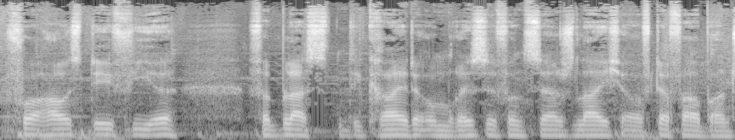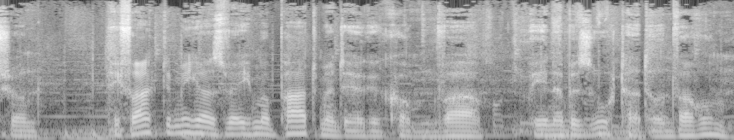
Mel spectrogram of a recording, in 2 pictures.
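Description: Ein Schauspieler spielt einen weltmüden Ermittler, der in einem Noir-Hörspiel knapp und grüblerisch aus der Ich-Perspektive erzählt. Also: male voice, lowish voice, unhurried, darkish tone, close to an everyday voice. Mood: brooding, weary. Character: world-weary, brooding male investigator in Marseille noir. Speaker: narrator and lead actor. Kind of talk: first-person noir radio drama narration. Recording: dry studio with music underneath.

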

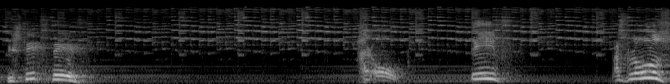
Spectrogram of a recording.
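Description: An actor playing a commanding, excitable scientist in a 1950s radio drama, emphatic and directive. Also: male voice, very high-pitched, takes it slowly, echoey room, heavily acted. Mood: alarmed. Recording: 1950s radio play with music.

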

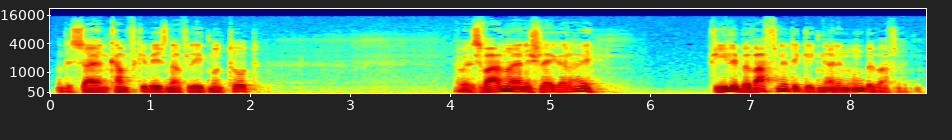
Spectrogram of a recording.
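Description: An actor playing a grave, conscientious senior judge in a radio play, speaking formally in a measured, earnest way. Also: male voice, low-pitched, expressive, vocal fry, darkish tone. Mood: grave sympathy. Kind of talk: radio play acting in standard German.

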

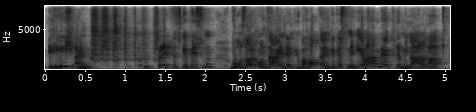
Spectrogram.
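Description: High-voiced, stammering servile gardener. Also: male voice, quick pace, bright, forceful tone, heavily acted. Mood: indignant, accusing. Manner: stammering on consonants. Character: simple, servile male gardener, nervous but spiteful informer. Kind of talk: 1950s German radio play acting.

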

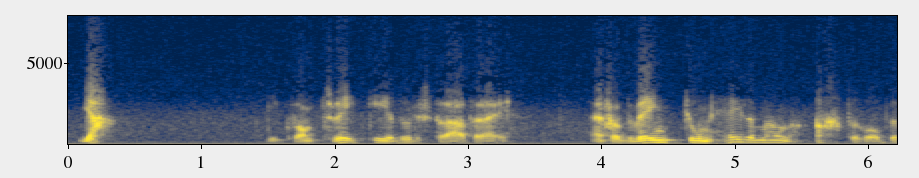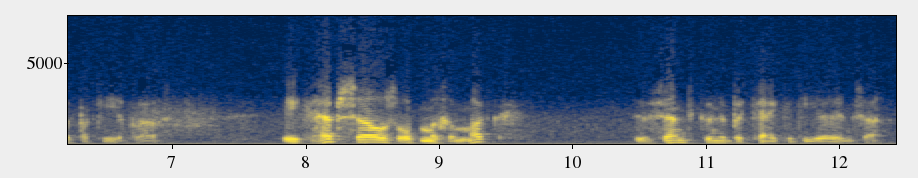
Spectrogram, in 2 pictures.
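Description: An actor playing an inquisitive, talkative witness who recounts suspicious events wryly in a radio drama. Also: male voice, on the low side, expressive, a little slow, pauses often, a bit bright, slight background noise, low-quality recording. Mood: recollecting. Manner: wry, colloquial storytelling.

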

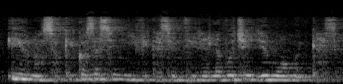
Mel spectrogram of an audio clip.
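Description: A woman acting in a theatre monologue, playing a grown woman who was raised by her seamstress mother, speaking softly and reflectively. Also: medium pitch, level tone, a little fast, a little hiss or hum, lightly acted. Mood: wistful. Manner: reflective storytelling, rising to firm declaration. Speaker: stage actress. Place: theatre stage. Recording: echoey stage recording from far off.

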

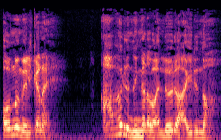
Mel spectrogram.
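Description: An actor playing a village man who slowly recounts rumours, rambling and hearsay-laden. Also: on the high side, a bit bright, slight background noise, close to an everyday voice. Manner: slow, rambling, hearsay storytelling. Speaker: actor in radio drama. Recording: old AM radio broadcast.

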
